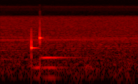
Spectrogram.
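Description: Two short electronic beeps in quick succession, about a tenth of a second apart, over near silence.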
